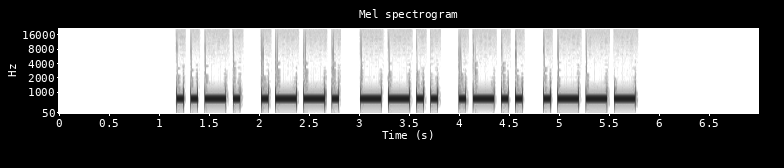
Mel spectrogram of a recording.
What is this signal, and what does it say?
Morse code, heard as a keyed tone, about 17 wpm, 700 Hz. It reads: FPZLJ
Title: Code Groups - 5 Letter:Numbers - 17wpm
